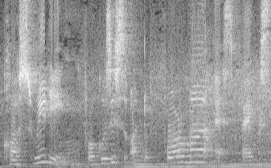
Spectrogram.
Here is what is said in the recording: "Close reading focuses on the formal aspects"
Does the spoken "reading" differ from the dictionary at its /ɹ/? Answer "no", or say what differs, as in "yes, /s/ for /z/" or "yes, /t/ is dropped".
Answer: yes, /w/ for /ɹ/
